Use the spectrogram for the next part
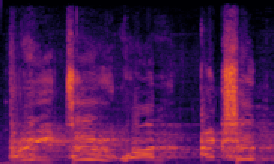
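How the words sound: The voice is pitched fairly high. The speaker calls it wrong. "It's a bit high in the voice"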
